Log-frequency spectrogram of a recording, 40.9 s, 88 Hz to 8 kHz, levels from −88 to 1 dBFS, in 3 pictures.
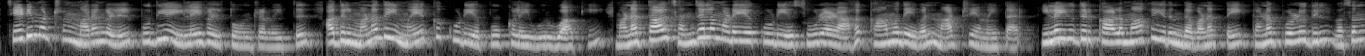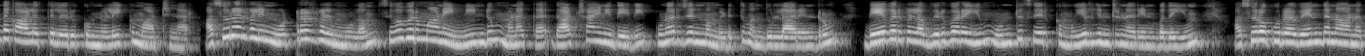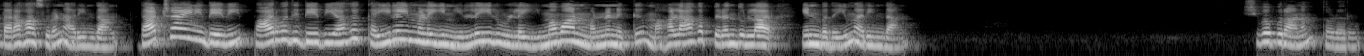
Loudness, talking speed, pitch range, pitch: -24 LUFS, 95 wpm, 225-295 Hz, 260 Hz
